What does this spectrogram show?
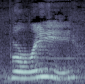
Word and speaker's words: brie: way you see it it's Bree you have to stretch him out for the N mu C e brie brie cheese and it's not for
